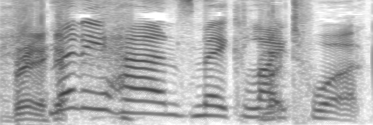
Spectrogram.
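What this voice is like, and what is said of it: Put-on British Oxford accent. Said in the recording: “he says it in a much more fabulous accent than we say ... Oxford ... You do British.”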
